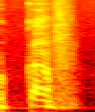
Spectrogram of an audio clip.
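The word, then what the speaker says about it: cough: COU को क्या पढ़ा गया, क, और GS को क्या पढ़ा गया, फ, तो कफ।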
